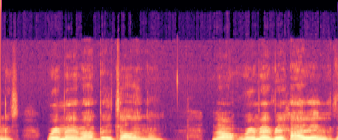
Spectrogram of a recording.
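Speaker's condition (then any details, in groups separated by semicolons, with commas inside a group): ALS; voice changed, uses speech generating device with banked voice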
